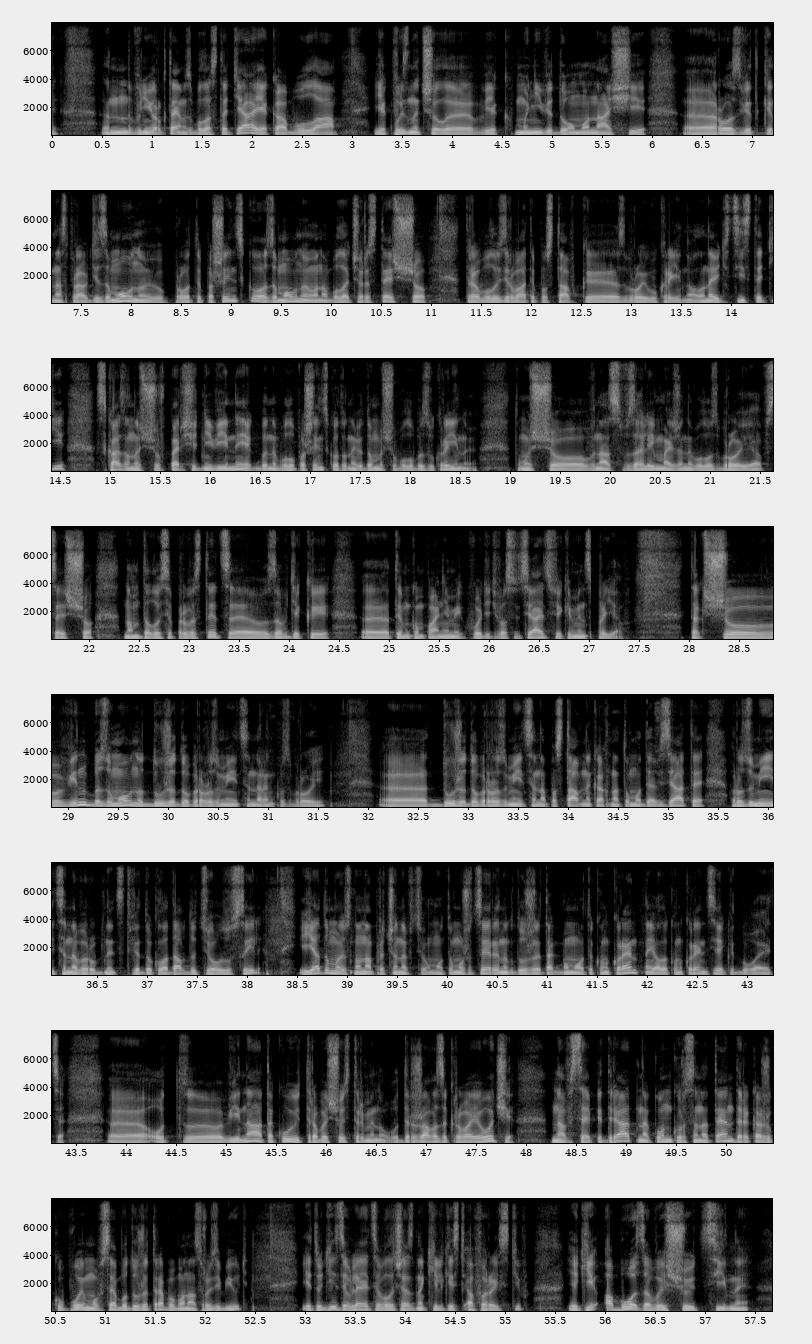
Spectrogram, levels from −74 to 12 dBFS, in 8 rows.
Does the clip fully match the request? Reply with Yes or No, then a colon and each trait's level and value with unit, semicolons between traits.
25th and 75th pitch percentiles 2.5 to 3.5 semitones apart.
Yes: average, 3.1 semitones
